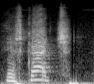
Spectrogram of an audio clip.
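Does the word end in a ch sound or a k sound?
ch. The word ends with a ch sound. A Castilian speaker would say it this way. "Un castellano las pronunciaría tal como ocurre hoy con las palabras que acaban en ch"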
